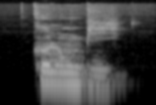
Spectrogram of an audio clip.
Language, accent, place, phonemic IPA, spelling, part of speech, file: French, France, Paris, /kɔ.lɔ̃.bi/, Colombie, proper noun, LL-Q150 (fra)-Colombie.wav
- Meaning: Colombia (a country in South America)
